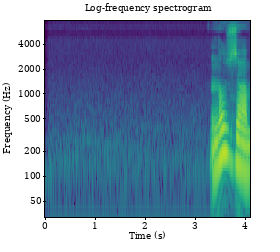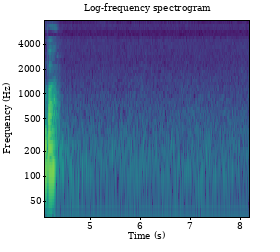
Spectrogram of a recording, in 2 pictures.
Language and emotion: Russian, neutral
